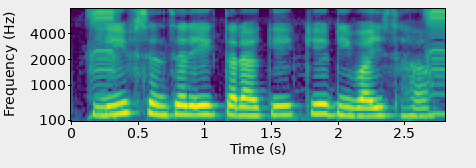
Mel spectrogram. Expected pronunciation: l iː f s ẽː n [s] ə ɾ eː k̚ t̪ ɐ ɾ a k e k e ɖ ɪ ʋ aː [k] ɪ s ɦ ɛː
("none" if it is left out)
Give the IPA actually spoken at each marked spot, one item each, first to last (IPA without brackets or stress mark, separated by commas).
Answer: s, none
